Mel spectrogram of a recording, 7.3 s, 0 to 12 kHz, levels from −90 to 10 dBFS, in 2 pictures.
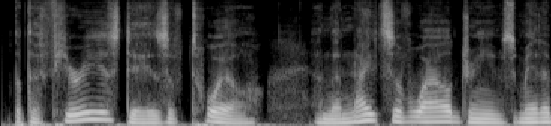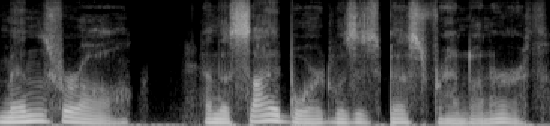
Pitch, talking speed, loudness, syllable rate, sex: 115 Hz, 205 wpm, -18 LUFS, 4.5 syllables/s, male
